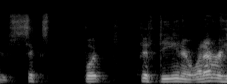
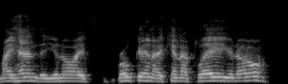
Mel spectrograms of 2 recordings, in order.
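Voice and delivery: put-on French accent, broken English; 4 semitones higher than usual. Retelling what a player said to an opposing player, broken french accent. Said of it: "with his broken French accent".

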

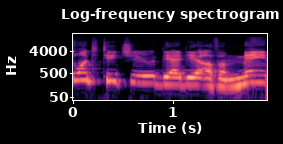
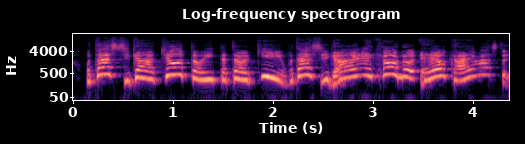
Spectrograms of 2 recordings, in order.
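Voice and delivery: put-on much higher-pitched, silly girl's voice. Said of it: "You sound like an idiot".

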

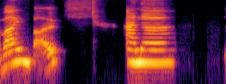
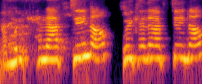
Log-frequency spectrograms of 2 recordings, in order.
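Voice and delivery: put-on Essex accent, higher pitch; 6 semitones higher, 3 dB louder than usual. Inviting Stacey to come on the show: Stacey Solomon impression. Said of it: "She's doing you now, Stacey".

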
